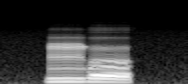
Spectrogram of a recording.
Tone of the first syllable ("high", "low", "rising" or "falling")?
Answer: falling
